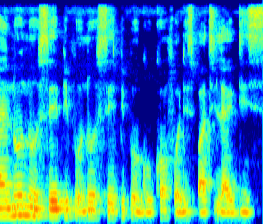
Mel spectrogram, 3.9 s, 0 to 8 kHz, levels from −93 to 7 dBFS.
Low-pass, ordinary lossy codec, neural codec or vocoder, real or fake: 7.2 kHz; none; none; real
